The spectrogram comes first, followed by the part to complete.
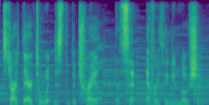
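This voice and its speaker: A man reading scripted thriller narration in a measured, deliberate, dramatic storytelling style. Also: fairly low pitch, very animated, over music. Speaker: author and audiobook narrator.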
